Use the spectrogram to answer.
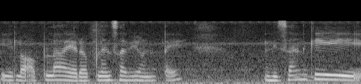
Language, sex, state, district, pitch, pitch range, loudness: Telugu, female, Andhra Pradesh, Visakhapatnam, 195 Hz, 175-205 Hz, -16 LUFS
